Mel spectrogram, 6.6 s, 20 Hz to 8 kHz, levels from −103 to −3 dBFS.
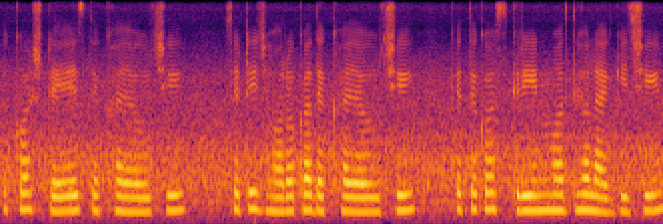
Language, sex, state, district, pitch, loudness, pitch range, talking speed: Odia, female, Odisha, Nuapada, 205 Hz, -16 LUFS, 195-215 Hz, 90 wpm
